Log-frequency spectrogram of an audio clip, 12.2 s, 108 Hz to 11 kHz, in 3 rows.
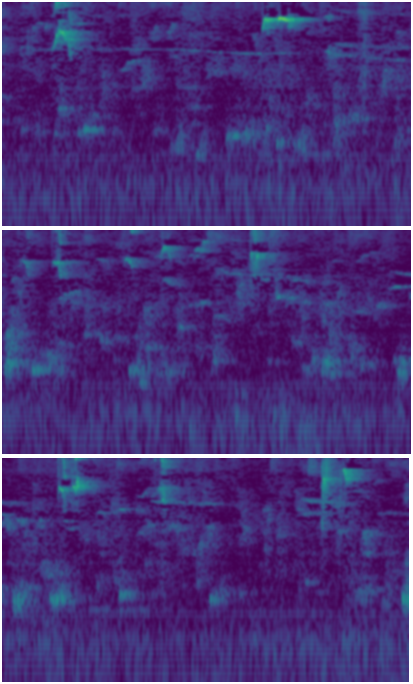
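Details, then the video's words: High, thin sunbird chirps used to coax a silent caged sunbird to answer: scattered sharp notes and quick twitters spaced a second or two apart. "Putarkan 1 menit saja video ini KONIN anda pasti langsung nyaut"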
